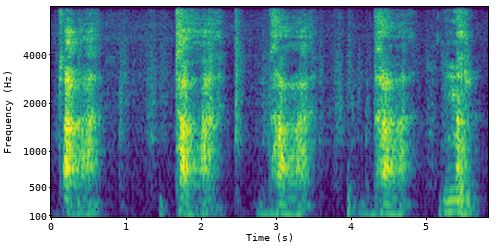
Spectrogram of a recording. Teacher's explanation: ಅಂತ ಹಲ್ಲಿನ ಸಹಾಯದಿಂದ ಉಚ್ಚರಿಸಲ್ಪಡುವಂತ ಅಕ್ಷರಗಳು ದಂತ್ಯ ಧ್ವನಿಗಳು ನಾವು ನಾಭಿಯಿಂದ ತೆಗೆದುಕೊಂಡಂತಹ ಉಸರನ್ನ ನಾಲಿಗೆಯ ಮೂಲಕ ಹಲ್ಲನ್ನ ಕಚ್ಚಿ ನಂತರ ಉಸರನ್ನ ಬಿಟ್ಟು ಕೆಲವು ಧ್ವನಿಗಳನ್ನ ಉತ್ಪನ್ನ ಮಾಡ್ತೀವಿ ಅವೇ ತವರ್ಗದ ಧ್ವನಿಗಳು ಥ ಧ ಧ ನ ಈ ಐದು ಅಕ್ಷರಗಳು ದಂತ್ಯ · ಧ್ವನಿಗಳು ಯಾವುದು ಅಂದ್ರೆ ದಂತ್ಯ ಅಂದ್ರೆ ಹಲ್ಲು ಅಂತ ಹಲ್ಲಿನ ಸಹಾಯದಿಂದ ಉಚ್ಚರಿಸಲ್ಪಡುವಂತ ಅಕ್ಷರಗಳು ದಂತ್ಯ ಧ್ವನಿಗಳು ನಾವು ನಾಭಿಯಿಂದ ತೆಗೆದುಕೊಂಡಂತಹ ಉಸರನ್ನ ನಾಲಿಗೆಯ ಮೂಲಕ ಹಲ್ಲನ್ನ ಕಚ್ಚಿ ನಂತರ ಉಸರನ್ನ ಬಿಟ್ಟು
